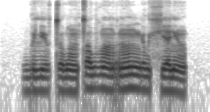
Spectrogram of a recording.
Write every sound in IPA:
ɡʷ ə lʲ o w t o w õ t ɔ w l ɔ̃ r õ ŋ ø w xʲ a ɾʲ õ

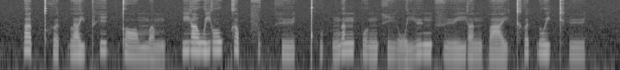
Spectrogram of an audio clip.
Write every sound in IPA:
ɐ˥ t̚ pʰ ɵ˨ t̚ l ɐ˧ j pʰ iː˥ k̚ t̪ ɔː˨ m ɐ˨˩ m | j ɐ˥ w j o˥ w k ɐ˥ p̚ f ʊ˧ k̚ h yː˨˥ t̚ kʷʰ ɪ˨ k̚ ŋ ɐ˥ n p ʊ˨˧ ŋ h iː˨˩ w j yː˥ ŋ f yː˨˧ j ɐ˨ n p aː˨ j kʰ ɵ˥ t̚ uː˥ j kʰ yː˧ t̚

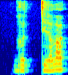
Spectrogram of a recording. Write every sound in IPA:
ɡ ɤ tː i lˠ ə

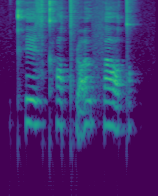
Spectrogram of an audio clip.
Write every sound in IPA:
kʰ e z kʰ a tˤ ɡ ḭ ʊ̯ f a tˤ

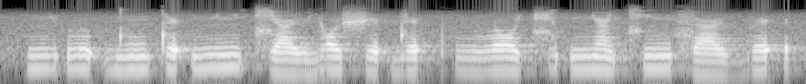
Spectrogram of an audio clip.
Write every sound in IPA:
ɲ ɪ˦ ʔ l ʊ˦ ʔ d ũ˦ t ɛ˦ ʔ ɲ ĩ˦ t͡ɕ a˨ ɪ̯ j ɔ˦˨ ʃ ɛ˦ ʔ d ɛ˦ ʔ pʰ u˦ l ɔ˦˨ t͡ɕ ʊ˦ ʔ ɲ ã˦˨ t͡ɕ ĩ˦ sʰ a˨ ɪ̯ b ɛ˦ ʔ

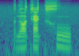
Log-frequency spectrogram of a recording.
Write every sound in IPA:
ɡ ɑ k æ k x u

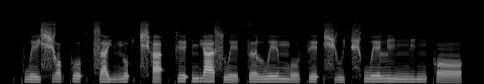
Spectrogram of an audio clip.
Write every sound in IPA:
k w e˧ ɕ ɔ˦ k o˦ ʔ t͡s a˧ j n̪ o˦ ʔ t͡ɕʰ a˨ ʔ k e˦ ʔ n̪ j a˦ s w e˨˩ t̪ ə˥˧ l w e˦ m o˧ t̪ e˦ ʔ ɕ u˨˩ t͡ɕʰ w e˦ l i˥˧ n̪ i˧ ŋ k ɔ˨˩

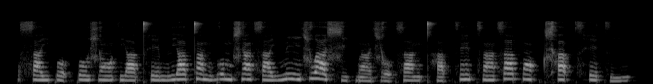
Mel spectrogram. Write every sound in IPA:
s a˧ j p o˨ ʔ p o˧ ɕ ɔ̃˧ s j a˧ t̪ʰ e˧ m l j a˦ t̪ ã˥˧ n ɡ o˥˧ m ɕ ã˦ s a˧ j n̪ ĩ˥˧ ɕ w a˥˧ ɕ i˨ k̚ l ã˨˩ ɕ o˨ ʔ s a˧ ŋ t̪ʰ a˨ t̚ s ẽ˦ t͡s ã˧ s a˦ p ɔ̃˦ t̚ t͡ɕʰ a˦ t̚ t͡sʰ e˥˧ t͡s i˨˦

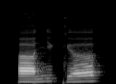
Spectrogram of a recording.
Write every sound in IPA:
a nʲ ɨ kʲ ɐ

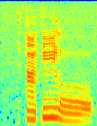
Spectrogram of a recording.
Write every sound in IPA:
t ã˨ t ĩ˦ l oː˨

